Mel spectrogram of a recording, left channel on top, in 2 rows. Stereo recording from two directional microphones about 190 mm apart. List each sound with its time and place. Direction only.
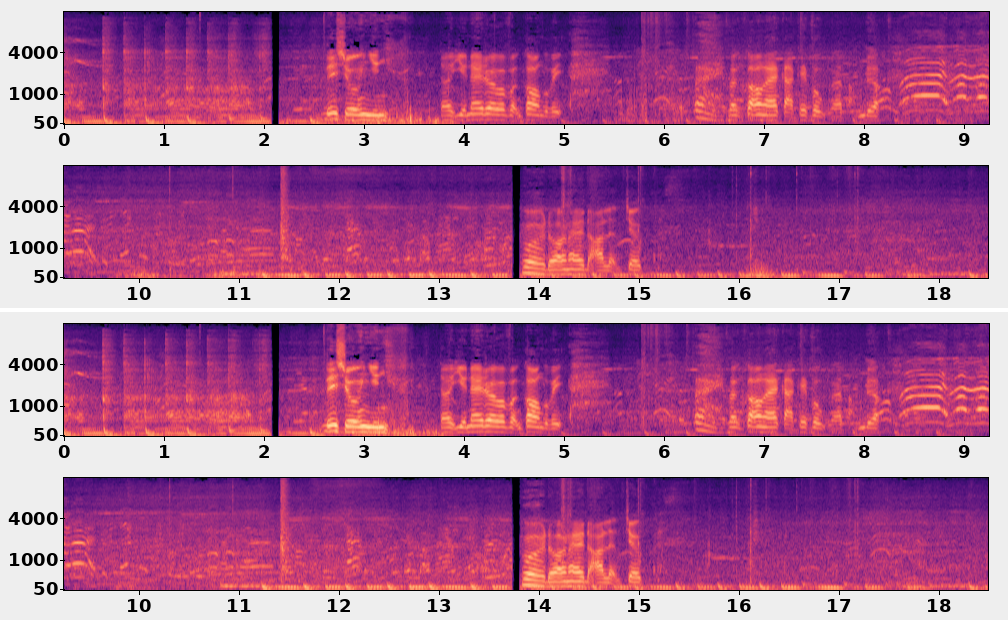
0.0 s music: 40° right (ahead or behind)
2.6 s speech: 30° right (ahead or behind)
3.0 s speech: 20° right (ahead or behind)
3.7 s speech: 30° right (ahead or behind)
6.3 s speech: centre (ahead or behind)
8.4 s a sound: 55° right (ahead or behind)
11.4 s music: 55° right (ahead or behind)
13.8 s speech: 15° right (ahead or behind)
